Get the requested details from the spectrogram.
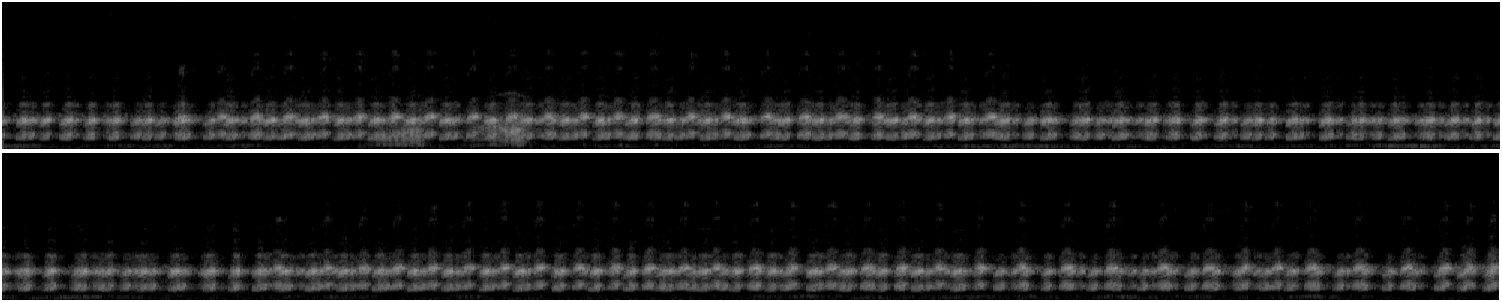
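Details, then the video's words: Tree frogs singing at night at a forest pond in north-east Italy in mid-April; a dense, continuous chorus of rapid pulsed croaks, bright and nasal, overlapping voices forming a steady rattling wall of sound with a few faint low rustles. "relaxing forest pond by night with singing tree frogs"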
